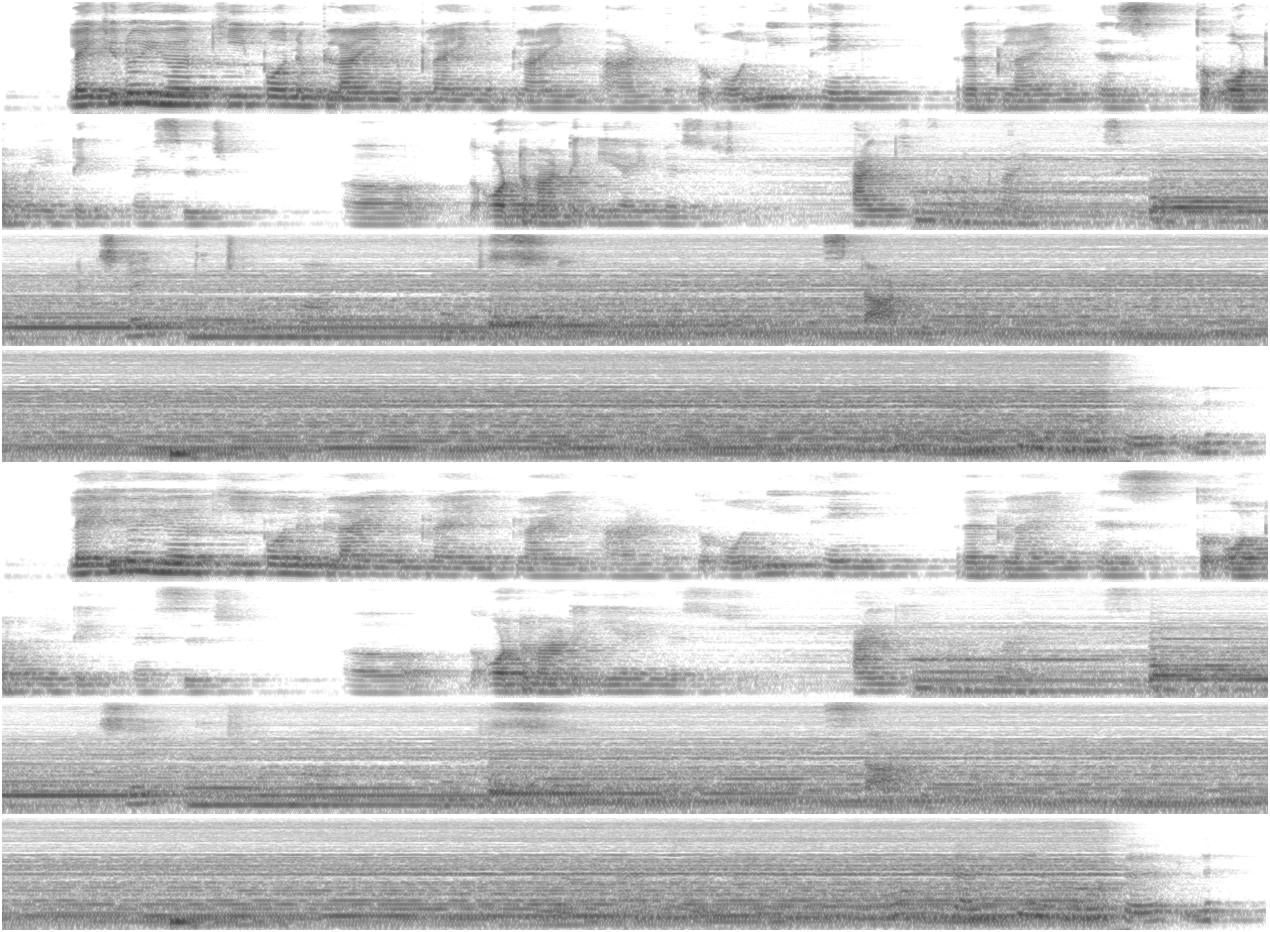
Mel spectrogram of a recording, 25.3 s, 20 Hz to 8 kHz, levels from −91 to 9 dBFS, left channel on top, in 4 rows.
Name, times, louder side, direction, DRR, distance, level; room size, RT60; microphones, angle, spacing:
voice 1, 0.3-4.3 4.8-6.6 7.0-7.3 8.0-8.4 8.7-9.8 10.6-11.5 11.8-12.1 13.1-14.3 14.8-16.5 16.8-17.6 18.1-18.3 19.8-19.9, left 2 dB, 60° left, 6 dB, 1.5 m, -35 dB
sound 1, 10.7-24.5, left 1 dB, 15° left, 1.1 m, -36 dB
sound 2, 10.9-16.6, right 1 dB, 50° right, 1.9 m, -35 dB
voice 2, 21.6-23.0 23.4-25.0, right 1 dB, 25° right, 7 dB, 0.6 m, -37 dB
10.5 x 9.6 x 4.7 m, 1.0 s
head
